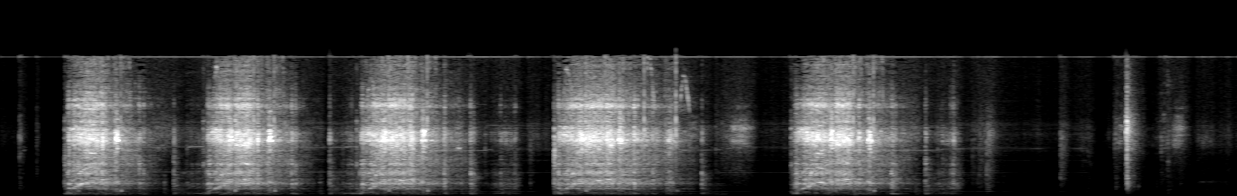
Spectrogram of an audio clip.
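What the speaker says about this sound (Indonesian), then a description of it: "kita starter motor atau engkol" A Yamaha Vixion motorcycle with a dead spark plug is cranked five times in short mechanical bursts with pauses between, never catching, followed by a few faint clicks.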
